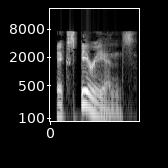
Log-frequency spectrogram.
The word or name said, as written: experienceless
